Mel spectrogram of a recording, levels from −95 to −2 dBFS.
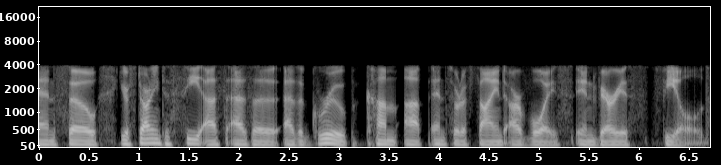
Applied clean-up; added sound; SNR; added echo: none; none; none; none.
